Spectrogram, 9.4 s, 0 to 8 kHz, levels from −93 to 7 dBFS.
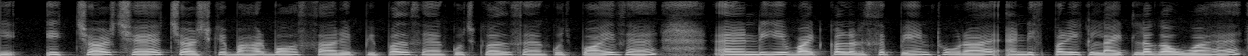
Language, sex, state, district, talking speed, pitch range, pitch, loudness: Hindi, female, Jharkhand, Sahebganj, 210 wpm, 215-230 Hz, 220 Hz, -23 LUFS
